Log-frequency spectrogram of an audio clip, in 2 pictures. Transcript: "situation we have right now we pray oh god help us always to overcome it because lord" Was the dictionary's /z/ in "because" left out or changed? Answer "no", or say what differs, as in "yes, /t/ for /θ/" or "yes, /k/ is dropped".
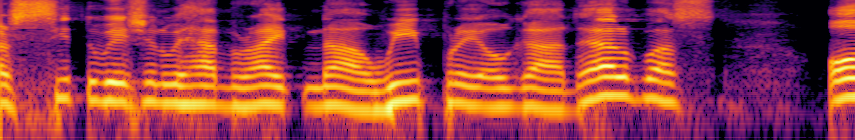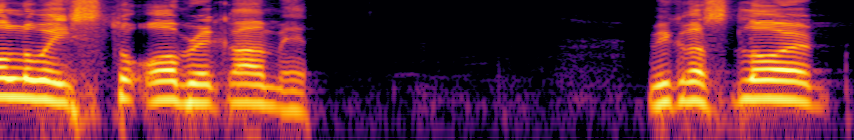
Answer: yes, /s/ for /z/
